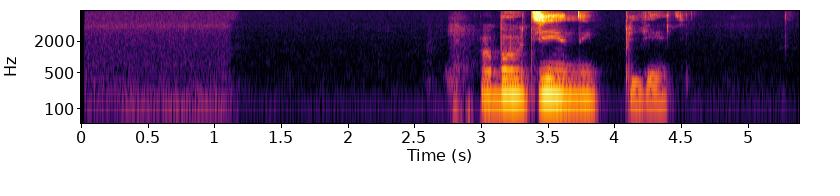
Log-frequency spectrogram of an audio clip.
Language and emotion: Russian, sad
